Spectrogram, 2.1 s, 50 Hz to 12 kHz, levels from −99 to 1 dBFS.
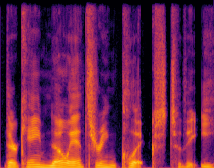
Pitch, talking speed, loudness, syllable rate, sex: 125 Hz, 250 wpm, -18 LUFS, 6.4 syllables/s, male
